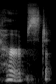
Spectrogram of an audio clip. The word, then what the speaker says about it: Herbst: do not want to mess that up it's Herbst um I if we wouldn't get fancy we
